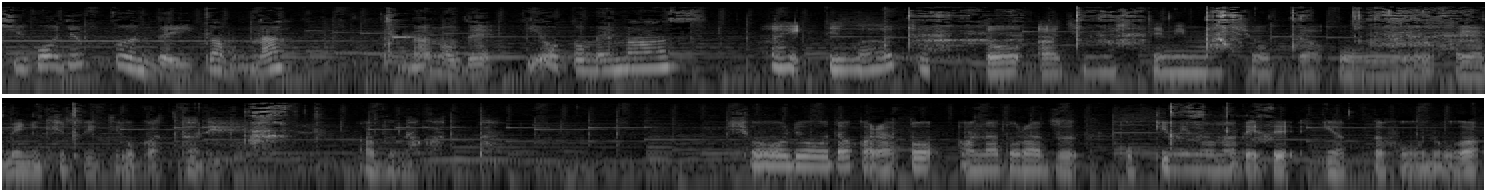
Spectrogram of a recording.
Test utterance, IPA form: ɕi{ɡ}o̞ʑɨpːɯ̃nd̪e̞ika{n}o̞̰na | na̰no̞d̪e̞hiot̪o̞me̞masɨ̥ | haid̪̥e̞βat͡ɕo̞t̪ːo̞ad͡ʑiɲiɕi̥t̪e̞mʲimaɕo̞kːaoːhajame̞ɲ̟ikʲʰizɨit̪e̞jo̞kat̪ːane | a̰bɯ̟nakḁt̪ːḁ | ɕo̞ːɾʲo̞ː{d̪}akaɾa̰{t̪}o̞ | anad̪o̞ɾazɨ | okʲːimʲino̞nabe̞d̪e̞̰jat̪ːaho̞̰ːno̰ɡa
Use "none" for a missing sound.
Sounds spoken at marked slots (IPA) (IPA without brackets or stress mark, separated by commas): ɡ, m, d̪, t̪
